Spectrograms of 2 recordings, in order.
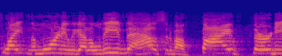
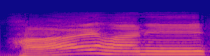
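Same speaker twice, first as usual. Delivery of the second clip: drawn-out, lowered sweet-talk greeting; syrupy husband on phone; 4 semitones lower, much slower than usual. Retold or imitated. Husband phones the wife who expects no call, hammed-up drawn-out greeting. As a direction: stretch out a hammed-up loving hello. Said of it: "The conversation goes like this".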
